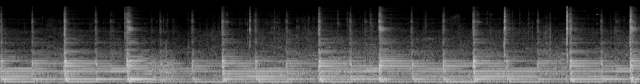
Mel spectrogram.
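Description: Acoustic guitar strummed in a steady, repeating rhythm, the chord ringing on between strokes.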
